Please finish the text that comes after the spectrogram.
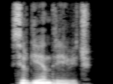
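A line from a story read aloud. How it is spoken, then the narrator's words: Soft, slowed speech. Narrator (Russian): произнесла мягко, чуть снизив темп речи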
